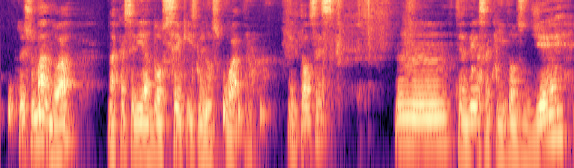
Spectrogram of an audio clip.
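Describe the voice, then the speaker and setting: A man's voice: fairly low pitch, mellow. A man with a Peruvian Spanish accent, teaching a math class and keeping on asking the students whether they follow. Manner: questioning, keeps checking with students. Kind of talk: classroom lecture. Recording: echoey room, voice from a distance.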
